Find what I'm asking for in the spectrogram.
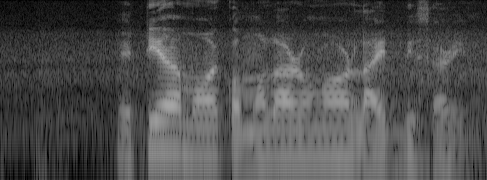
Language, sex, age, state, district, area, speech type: Assamese, male, 18-30, Assam, Sonitpur, rural, read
